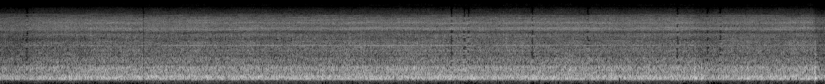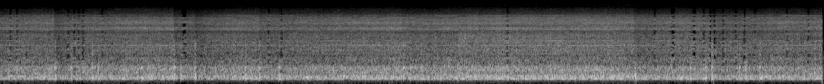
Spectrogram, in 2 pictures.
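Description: A Westermann sweeper powered by an EGO battery runs with a steady, loud electric motor whine and brush roar, constant throughout as it works through thick material.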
